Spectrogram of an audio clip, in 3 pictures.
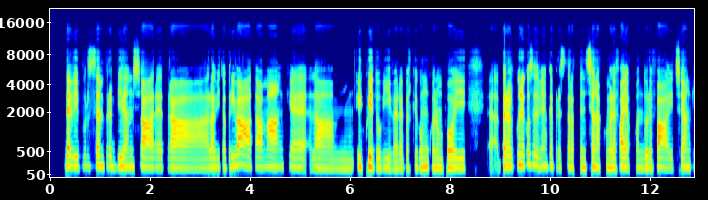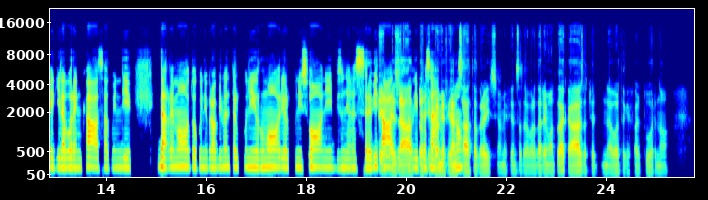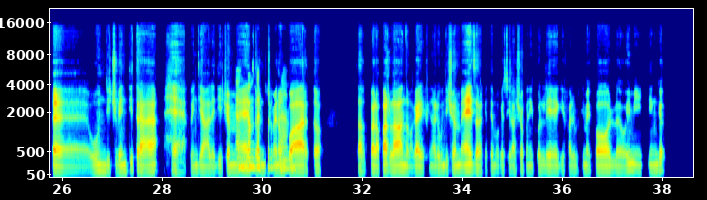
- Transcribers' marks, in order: "cioè" said as "ceh"; in English: "call"; in English: "meeting"
- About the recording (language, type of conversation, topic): Italian, podcast, Come si crea fiducia tra vicini, secondo te?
